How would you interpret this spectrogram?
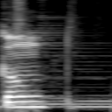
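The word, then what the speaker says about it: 工: another one right there this character is pronounced gong it means to work okay for the last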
